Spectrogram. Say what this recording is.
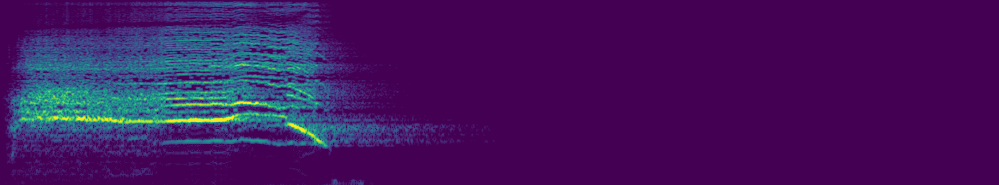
Me screeching into a mic. I pitched up the file and it sounds like a woman screaming.
darkness, disturbing, fear, horror, pain, painfull, scream, screaming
